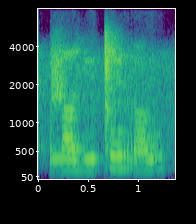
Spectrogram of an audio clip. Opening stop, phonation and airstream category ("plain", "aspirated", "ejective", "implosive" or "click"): click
